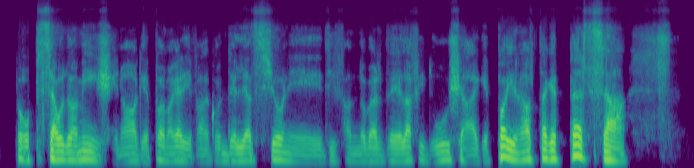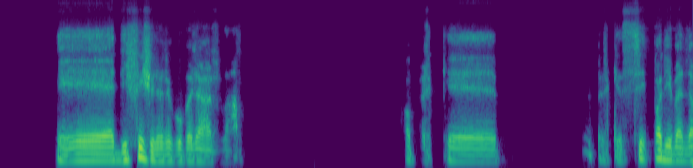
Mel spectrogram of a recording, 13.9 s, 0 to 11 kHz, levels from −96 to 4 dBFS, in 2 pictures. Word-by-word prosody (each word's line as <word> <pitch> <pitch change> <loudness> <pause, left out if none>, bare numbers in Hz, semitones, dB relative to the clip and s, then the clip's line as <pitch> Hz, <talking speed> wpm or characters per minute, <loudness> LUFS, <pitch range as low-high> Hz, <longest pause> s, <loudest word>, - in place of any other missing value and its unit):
o - - 0
pseudo 115 0 +3
amici, 110 -6 -1
no, 100 +3 -6
che 95 -1 -9
poi 115 - -3
magari 100 -2 -3
fa 95 0 -11
con 100 +1 -11
delle 105 0 -2
azioni 100 -4 -4
ti 95 +3 -14
fanno 100 +1 -12
perdere 100 0 -5
la 105 +1 0
fiducia, 105 -2 -4
che 100 +2 -11
poi 160 -5 +8
una 115 -1 +1
volta 120 +2 +2
che 130 - +6
è - - -4
persa 120 - +6 1.3
eh 100 +1 +1
è - - 0
difficile 115 0 +2
recuperarla. 95 -2 -6 1.6
Po' - - -12
perché 95 -2 -7 1.0
perché - - -15
sì, - - -6
poi 130 - +1
dipende 105 -2 -1
100 Hz, 145 wpm, -25 LUFS, 95-115 Hz, 1.6 s, poi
